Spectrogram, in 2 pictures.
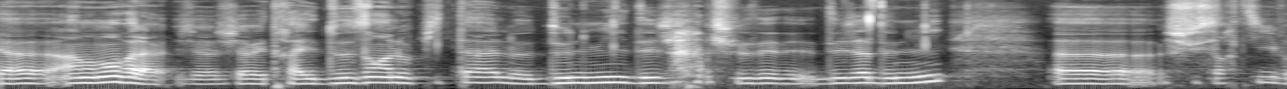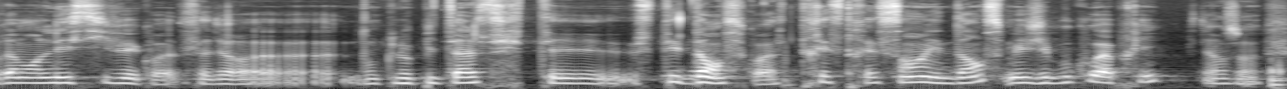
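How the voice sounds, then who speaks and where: A woman's voice: deep voice, warm tone. A woman in her thirties from Paris, a nurse talking as a podcast guest in a reflective, hesitant way with many fillers. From Paris, France. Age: 30s. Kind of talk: casual interview chat.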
